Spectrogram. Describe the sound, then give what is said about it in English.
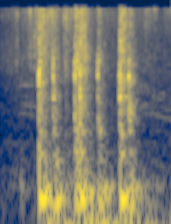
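Three loud, heavy knocks on a door, evenly spaced, each a deep booming thud with a short ring after it. “He is just about to take his first bite when suddenly, there's a large knock at the door.”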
